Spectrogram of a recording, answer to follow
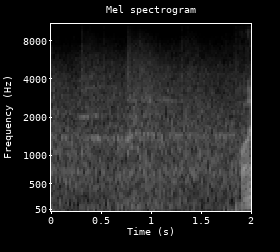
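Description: Ice hockey arena ambience picked up by the rink microphones: a low, steady crowd murmur with faint clicks and scrapes of sticks, puck and skates on the ice.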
